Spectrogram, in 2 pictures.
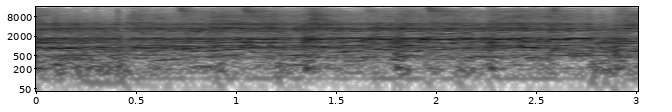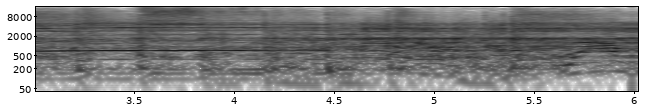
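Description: Live hard rock band playing an instrumental passage: distorted electric guitars, bass and drums, loud and dense, with a single note held for over a second about halfway through.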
